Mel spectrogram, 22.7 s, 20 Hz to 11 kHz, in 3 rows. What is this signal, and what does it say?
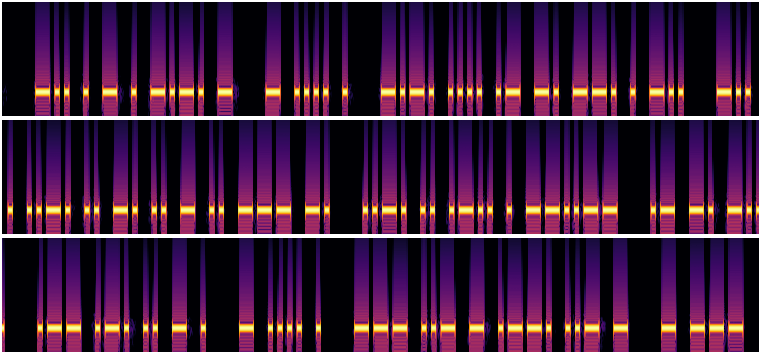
Morse code, heard as a keyed tone, about 25 wpm, 600 Hz. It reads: DETECT THE CHANGED DEFINITION FILE, AND WRITE THE OUTPUT TO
